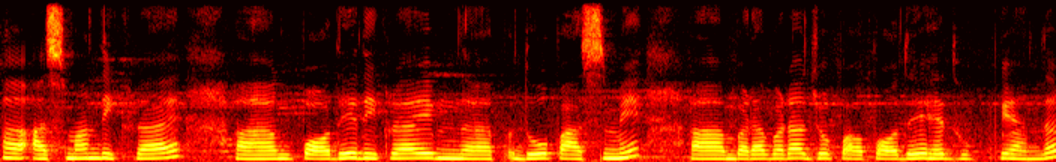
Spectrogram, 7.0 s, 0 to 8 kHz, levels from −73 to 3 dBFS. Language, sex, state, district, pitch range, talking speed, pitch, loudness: Hindi, female, Maharashtra, Chandrapur, 200-225 Hz, 185 wpm, 215 Hz, -15 LUFS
